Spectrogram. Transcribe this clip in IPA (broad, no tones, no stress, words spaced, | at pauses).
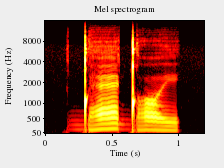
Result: ɡ͡ǃæ ɡ͡ǃɔɪ̯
